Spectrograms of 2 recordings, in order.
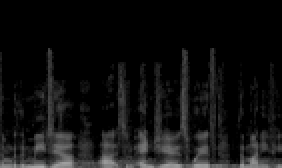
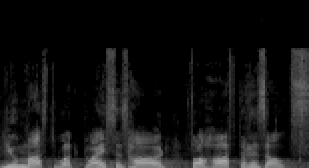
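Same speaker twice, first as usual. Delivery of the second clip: put-on Pakistani accent; 4 semitones higher, 4 dB louder than usual. Quoting advice from an immigrant father from Pakistan; imitating dad's Pakistani accent. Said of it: "Should I do the accent? Okay".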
